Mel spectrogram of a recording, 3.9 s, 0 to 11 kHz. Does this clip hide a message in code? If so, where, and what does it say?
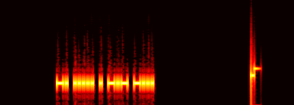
Yes: Morse code from 0.8 to 2.0 s, heard as a keyed tone, about 41 wpm, 700 Hz. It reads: N5EKB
